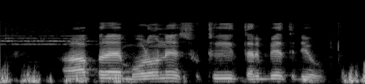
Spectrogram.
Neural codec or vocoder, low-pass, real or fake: none; 7.2 kHz; real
